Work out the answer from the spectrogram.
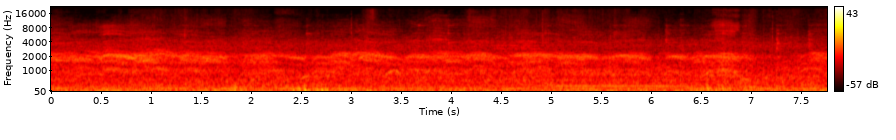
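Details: Repeated harsh crow caws follow one another almost continuously, a run of rasping calls over a constant low drone and noisy background.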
